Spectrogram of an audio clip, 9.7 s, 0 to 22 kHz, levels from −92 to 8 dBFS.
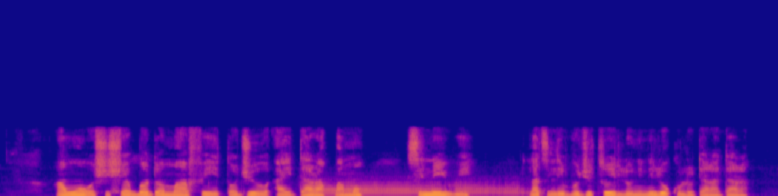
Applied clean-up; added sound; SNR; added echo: none; Brass instrument; 15 dB; none.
